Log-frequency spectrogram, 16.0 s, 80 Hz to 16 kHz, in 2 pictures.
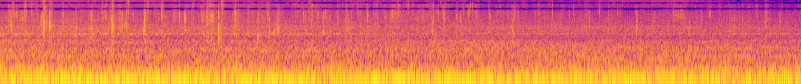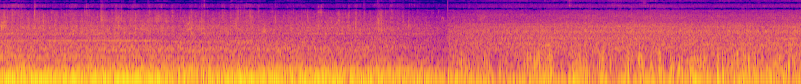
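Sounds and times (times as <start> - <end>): truck diesel engine drone: 0.0 - 16.0.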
